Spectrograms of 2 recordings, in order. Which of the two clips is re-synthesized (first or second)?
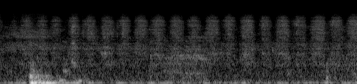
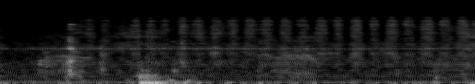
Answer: second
